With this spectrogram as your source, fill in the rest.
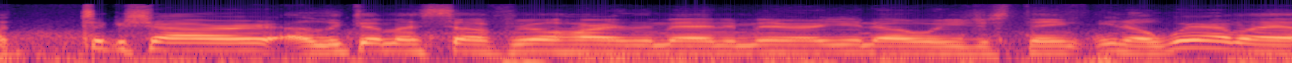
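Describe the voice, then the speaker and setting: A man with a fairly high pitch and ordinary pitch variation talks very fast, with noticeable noise in the background. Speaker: podcast host. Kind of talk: casual, conversational. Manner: fast talker.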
